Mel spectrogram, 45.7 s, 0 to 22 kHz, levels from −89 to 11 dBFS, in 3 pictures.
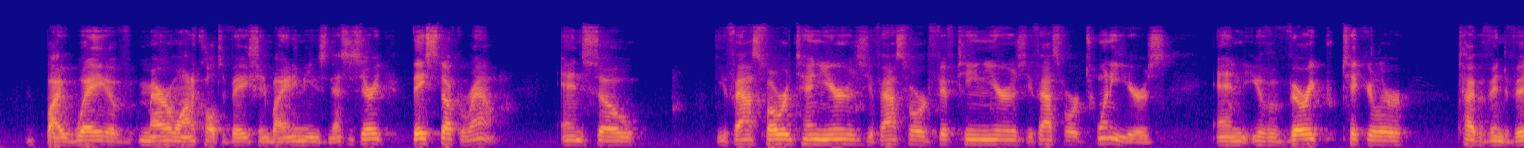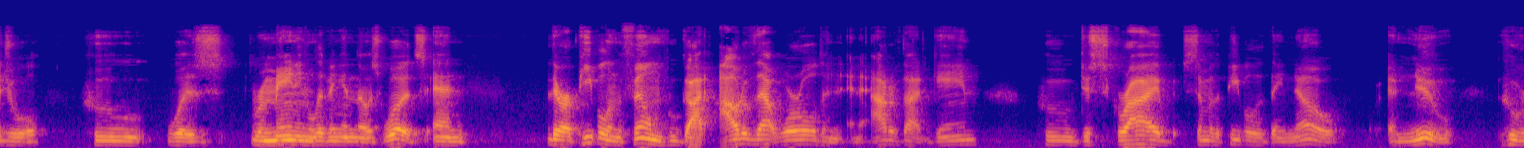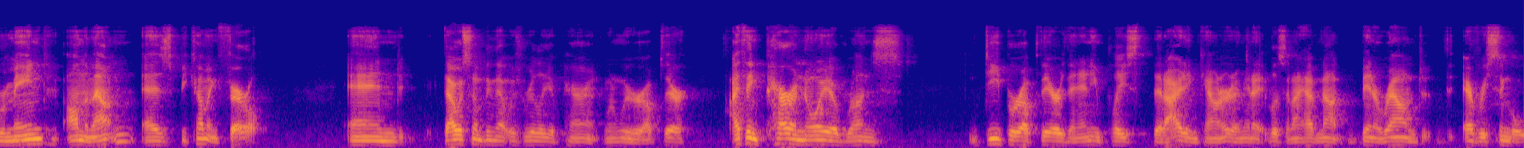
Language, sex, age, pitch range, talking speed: English, male, 30-49, 100-120 Hz, 155 wpm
